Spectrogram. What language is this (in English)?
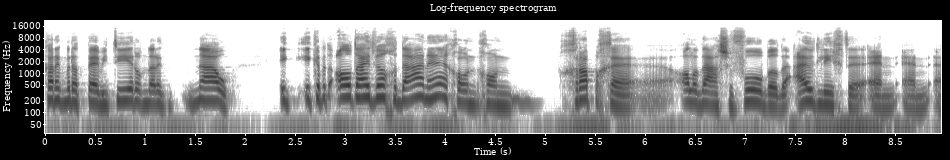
Dutch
